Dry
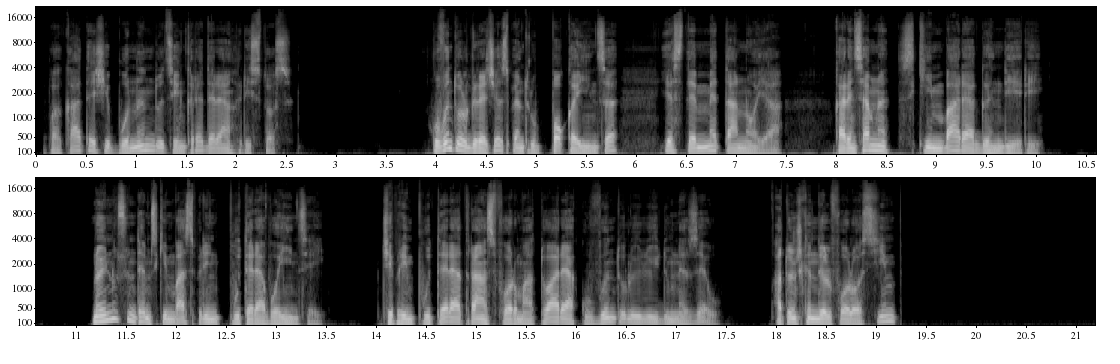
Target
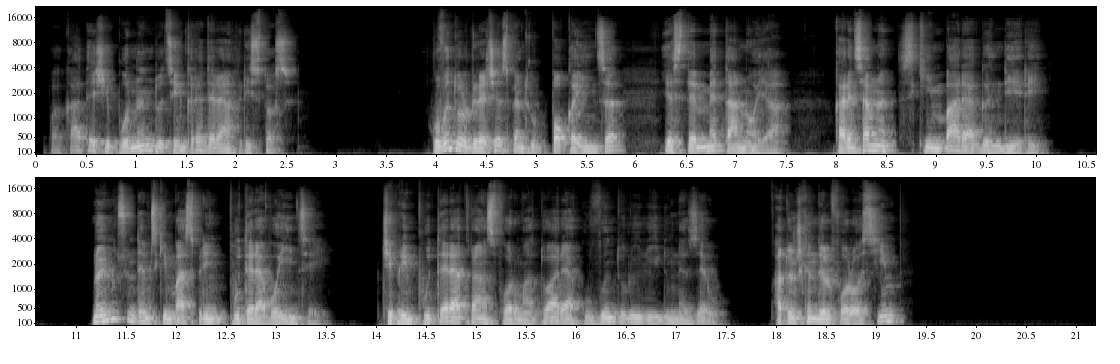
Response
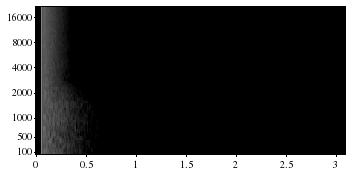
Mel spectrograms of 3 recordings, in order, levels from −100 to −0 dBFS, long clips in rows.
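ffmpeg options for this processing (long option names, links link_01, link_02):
-filter_complex "[0:a]asettb=1/sr,asplit=3[link_01][link_02][link_03];[link_01]atrim=end=14.834[link_04];[link_02]atrim=start=14.83:end=17.24,asetpts=PTS-STARTPTS,afade=type=in:duration=0.004:curve=qsin,afade=type=out:start_time=2.406:duration=0.004:curve=qsin,equalizer=frequency=1500:width_type=o:width=1.8:gain=-14.5[link_05];[link_03]atrim=start=17.236[link_06];[link_04][link_05]acrossfade=duration=0.004:curve1=hsin:curve2=qsin[link_07];[link_07][link_06]acrossfade=duration=0.004:curve1=qsin:curve2=hsin,dynaudnorm=framelen=180:gausssize=5:maxgain=14dB[link_08];[1:a]atrim=start_sample=2205,atrim=end_sample=6615,asetrate=57330,aresample=44100[link_09];[link_08][link_09]afir=irnorm=-1:irlink=0,volume=-7dB"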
